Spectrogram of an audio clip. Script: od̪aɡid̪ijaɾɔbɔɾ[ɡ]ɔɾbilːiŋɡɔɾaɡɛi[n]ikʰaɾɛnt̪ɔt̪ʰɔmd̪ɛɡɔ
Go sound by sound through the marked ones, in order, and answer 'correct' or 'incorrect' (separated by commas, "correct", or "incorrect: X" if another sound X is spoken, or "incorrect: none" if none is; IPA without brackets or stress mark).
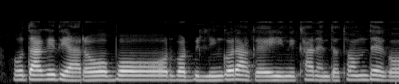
incorrect: b, correct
